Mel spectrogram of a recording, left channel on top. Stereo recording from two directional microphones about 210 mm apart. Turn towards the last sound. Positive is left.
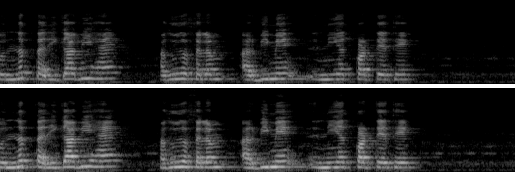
turn(degrees=-50)  # may be behind; listen again after turning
